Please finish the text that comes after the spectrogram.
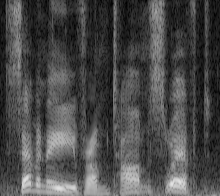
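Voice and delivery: high, brisk auction call selling the boat; auctioneer's patter. Acted. Auctioneer selling a motorboat to the lakeside crowd, high patter. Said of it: "cried the auctioneer".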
